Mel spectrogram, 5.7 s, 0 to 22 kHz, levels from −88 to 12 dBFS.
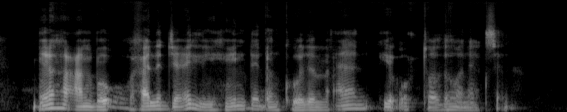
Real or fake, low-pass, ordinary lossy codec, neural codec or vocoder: fake; none; none; codec, 44.1 kHz, 2.6 kbps, SNAC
